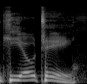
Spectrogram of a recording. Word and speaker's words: Quixote: Quixotic comes from the word, from the book Don Quixote. Okay? So this is a funny word because in the etymology, it's Spanish where it's pronounced Don Quixote, right?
